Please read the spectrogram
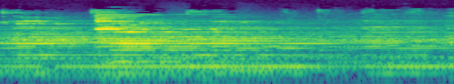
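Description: Several bells ringing together, their tones overlapping and ringing on, with fresh strikes at the start and again about half a second in.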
